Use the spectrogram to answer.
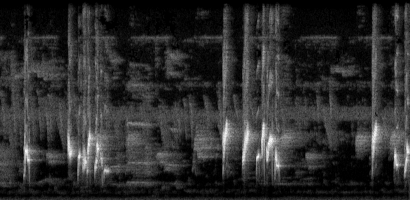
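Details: Red-whiskered bulbul giving a wild-style song (phleng pa), meant to get other birds excited: clusters of loud, slurred whistled notes, some rising and some falling, separated by short pauses, with a faint low hum.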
